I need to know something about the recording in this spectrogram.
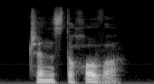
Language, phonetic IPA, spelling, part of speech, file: Polish, [ˌt͡ʃɛ̃w̃stɔˈxɔva], Częstochowa, proper noun, Pl-Częstochowa.ogg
